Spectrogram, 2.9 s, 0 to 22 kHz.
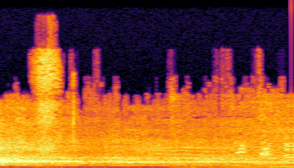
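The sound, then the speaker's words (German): A loud, sustained roar from a large stadium crowd cheering after a winning free-kick goal against Ried on 9 February 2021, a dense wall of voices and shouting that stays steady throughout. “Wir schauen gerade deinen dezenten Jubel nach dem Tor.”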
